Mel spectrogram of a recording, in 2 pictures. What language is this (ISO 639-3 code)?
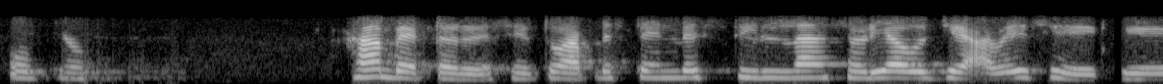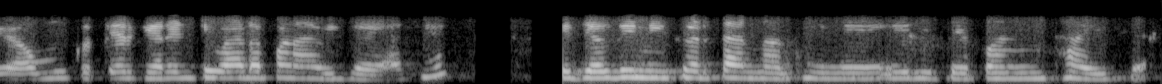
guj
